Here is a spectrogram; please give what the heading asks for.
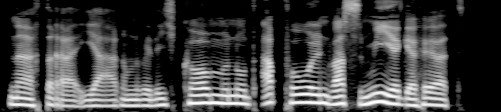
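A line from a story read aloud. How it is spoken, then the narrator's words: Scornful laughing speech. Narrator (German): lachte höhnisch und sagte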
